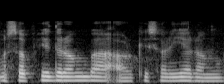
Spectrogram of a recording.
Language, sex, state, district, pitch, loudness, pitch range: Bhojpuri, female, Uttar Pradesh, Gorakhpur, 175 Hz, -18 LUFS, 165-180 Hz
